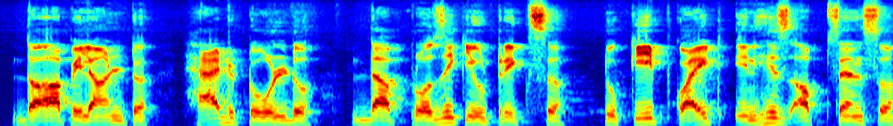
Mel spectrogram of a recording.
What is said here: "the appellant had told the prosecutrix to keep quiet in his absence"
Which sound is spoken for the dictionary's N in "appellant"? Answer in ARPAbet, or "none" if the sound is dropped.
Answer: N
